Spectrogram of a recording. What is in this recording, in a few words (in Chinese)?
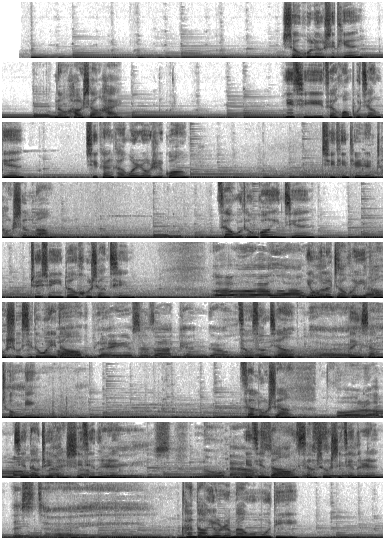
女 品牌短片; 美团出行×滴露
